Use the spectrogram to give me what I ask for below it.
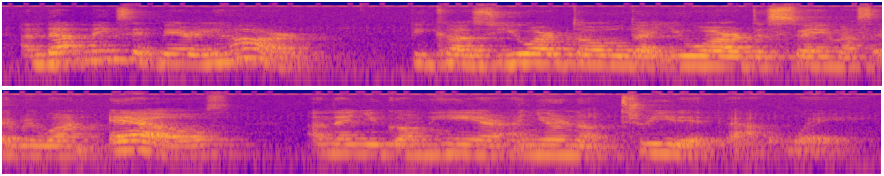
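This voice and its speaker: A woman talks at a medium pitch with ordinary pitch variation as noticeable background noise plays behind her. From Puerto Rico. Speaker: archivist and museum curator. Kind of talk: oral history interview answer.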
